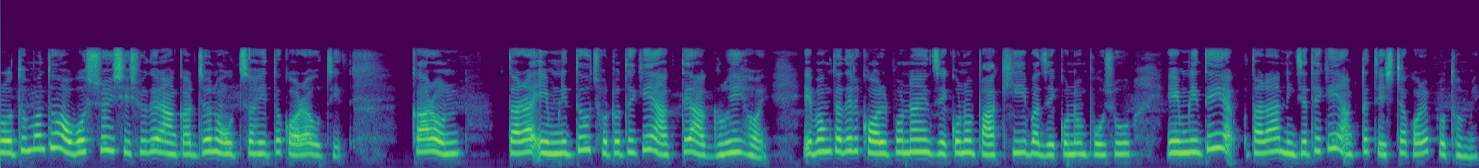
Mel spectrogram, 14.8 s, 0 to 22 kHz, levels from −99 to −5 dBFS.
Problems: none marked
